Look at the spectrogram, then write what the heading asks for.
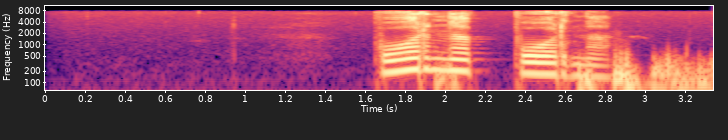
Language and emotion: Russian, neutral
